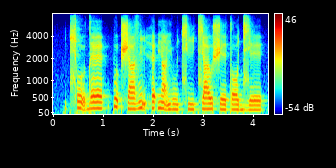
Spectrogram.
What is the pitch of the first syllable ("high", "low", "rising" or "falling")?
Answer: falling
